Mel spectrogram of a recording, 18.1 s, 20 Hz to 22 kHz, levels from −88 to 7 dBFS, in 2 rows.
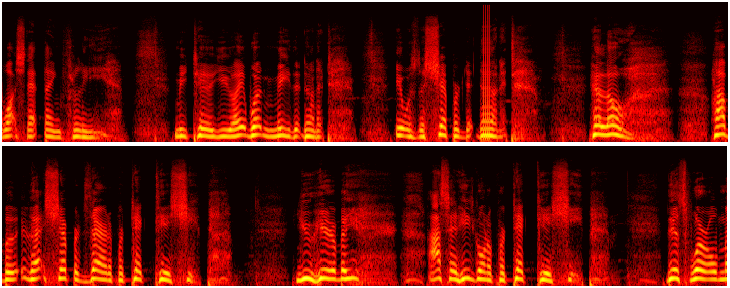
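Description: At 6.01 to 6.11 s, just after "was the shepherd that", a repeated buffer plays one slice of about 23 ms (which fits a 1024-sample buffer) four extra times, giving a rapid stutter with hard joins. At 11.75 to 11.77 s, after "to protect his sheep", it repeats once, a short stutter. Unlike a dropout, there is no gap of silence, and nothing goes missing.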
